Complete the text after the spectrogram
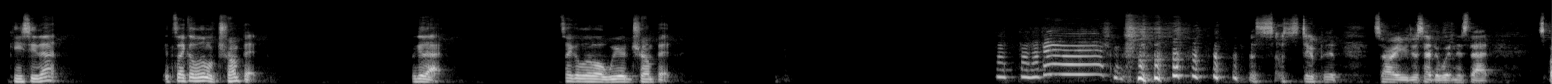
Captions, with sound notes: Can you see that? It's like a little trumpet. Look at that. It's like a little weird trumpet. (trumpet blares) (laughs) That's so stupid. Sorry you just had to witness that.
